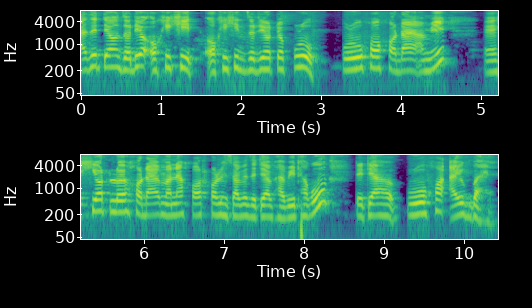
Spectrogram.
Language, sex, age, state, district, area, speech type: Assamese, female, 60+, Assam, Morigaon, rural, spontaneous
